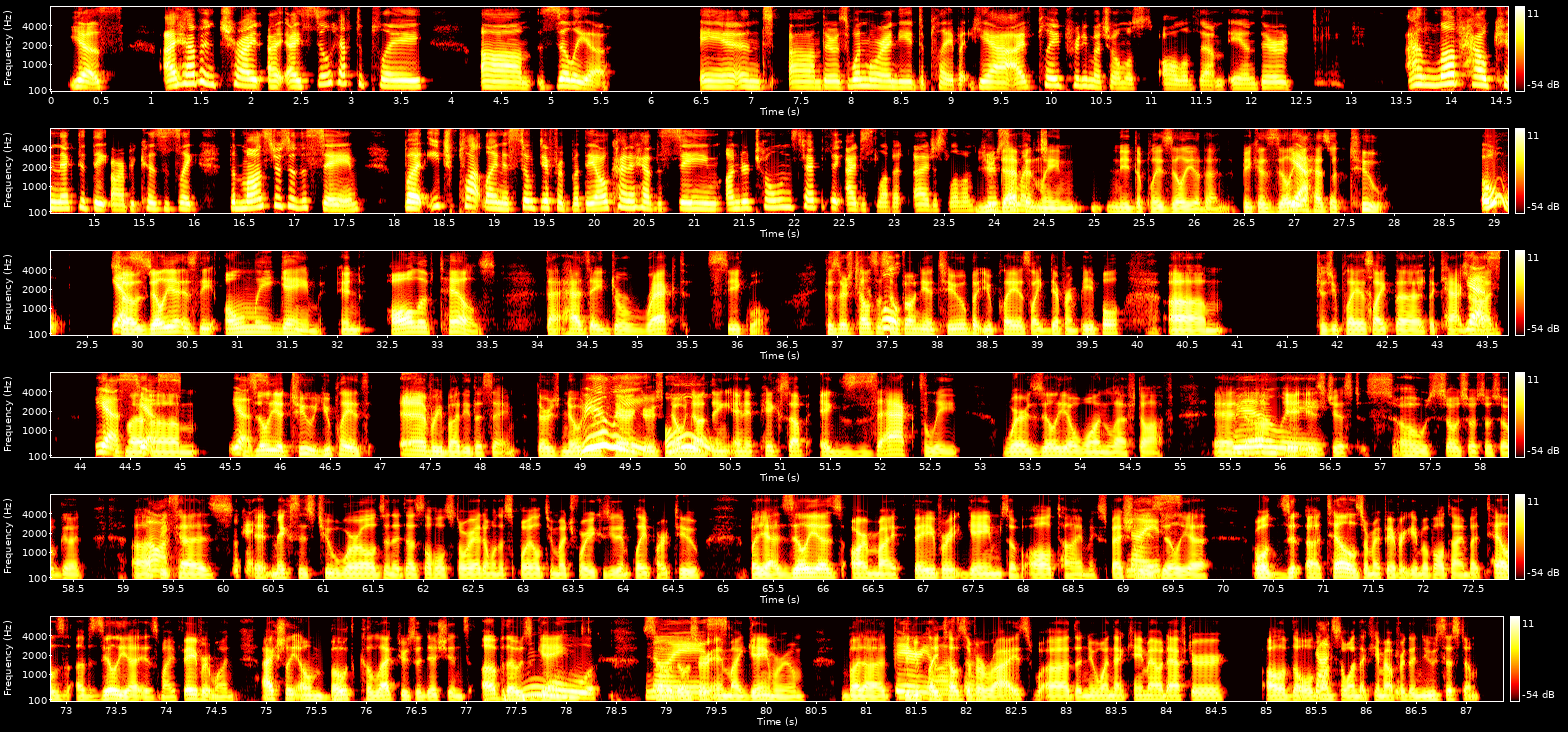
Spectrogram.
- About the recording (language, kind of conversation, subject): English, unstructured, What comfort TV shows do you rewatch on rainy days?
- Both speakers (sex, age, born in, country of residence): female, 50-54, United States, United States; male, 45-49, United States, United States
- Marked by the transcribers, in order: other background noise; stressed: "everybody"; stressed: "exactly"; surprised: "Really? Oh"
